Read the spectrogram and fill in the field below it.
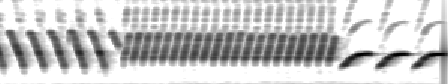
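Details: Spanish Timbrado canary training song: about eight fast descending sweeps, a bright rapid trill lasting over a second, then three clear arching whistled notes.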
